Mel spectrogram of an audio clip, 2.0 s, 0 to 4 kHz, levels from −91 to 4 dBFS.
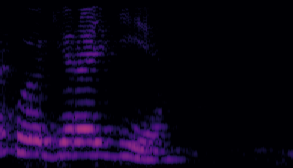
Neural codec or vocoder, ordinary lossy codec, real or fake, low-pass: none; AAC, 32 kbps; real; 3.6 kHz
